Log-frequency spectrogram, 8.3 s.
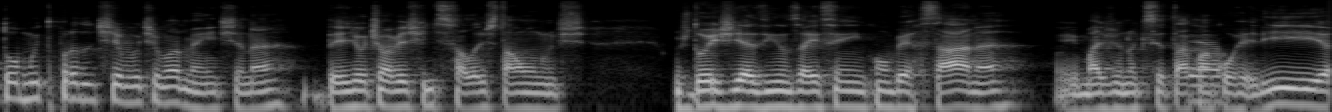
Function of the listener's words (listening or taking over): listening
